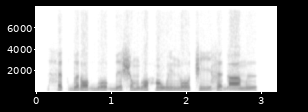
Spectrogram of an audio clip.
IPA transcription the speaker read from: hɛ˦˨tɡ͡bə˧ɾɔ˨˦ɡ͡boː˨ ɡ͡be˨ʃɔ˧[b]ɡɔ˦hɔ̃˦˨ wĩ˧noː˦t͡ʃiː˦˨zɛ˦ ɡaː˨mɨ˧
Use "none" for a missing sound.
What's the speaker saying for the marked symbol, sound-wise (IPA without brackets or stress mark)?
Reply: m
